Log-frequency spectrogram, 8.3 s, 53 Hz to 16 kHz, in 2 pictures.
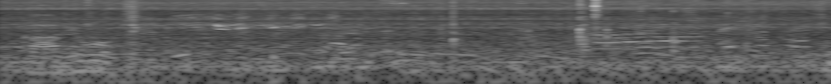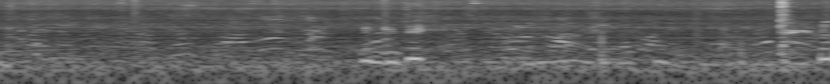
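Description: Cabin noise of an Airbus A380 rolling out on the runway after landing: a steady low rumble of engines and wheels, with passengers talking over it, louder about six seconds in.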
